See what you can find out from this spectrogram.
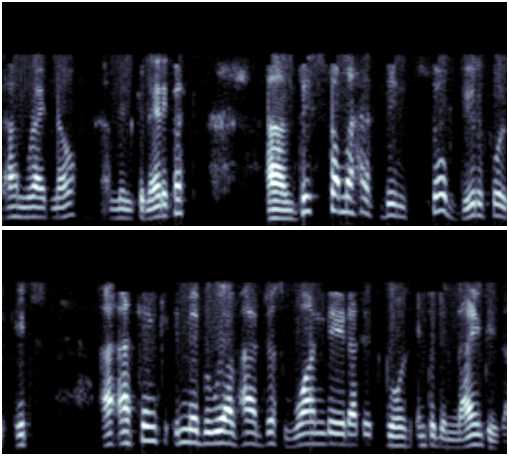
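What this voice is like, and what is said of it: Hoarse voice. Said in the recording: “right now I'm hoarse ... now I'm now I'm hoarse”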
